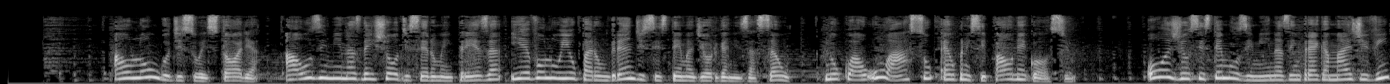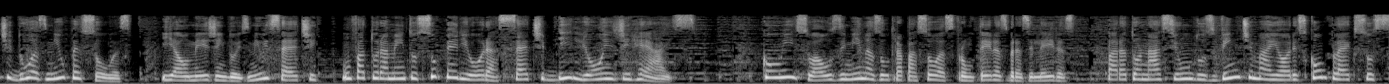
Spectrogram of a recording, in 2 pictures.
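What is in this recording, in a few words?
portuguese female voice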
